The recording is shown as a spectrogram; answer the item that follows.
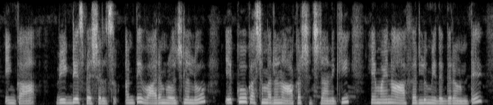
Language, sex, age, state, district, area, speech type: Telugu, female, 18-30, Andhra Pradesh, Kadapa, rural, spontaneous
